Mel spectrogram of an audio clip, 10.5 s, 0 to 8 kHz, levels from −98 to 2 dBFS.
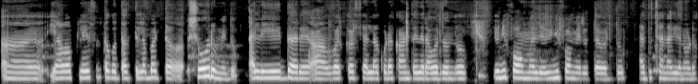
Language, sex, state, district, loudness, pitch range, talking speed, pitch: Kannada, female, Karnataka, Dakshina Kannada, -17 LUFS, 210-235 Hz, 145 wpm, 215 Hz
